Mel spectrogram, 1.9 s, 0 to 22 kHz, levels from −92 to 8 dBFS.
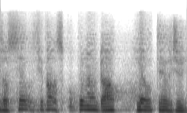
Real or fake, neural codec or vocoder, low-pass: fake; codec, 44.1 kHz, 0.9 kbps, DAC; 14.4 kHz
